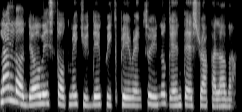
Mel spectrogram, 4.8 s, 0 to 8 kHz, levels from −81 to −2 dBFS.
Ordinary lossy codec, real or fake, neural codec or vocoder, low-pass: none; real; none; none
